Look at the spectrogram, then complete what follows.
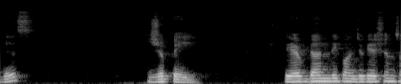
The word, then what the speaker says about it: paie: This is pronounced as paie, paie.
